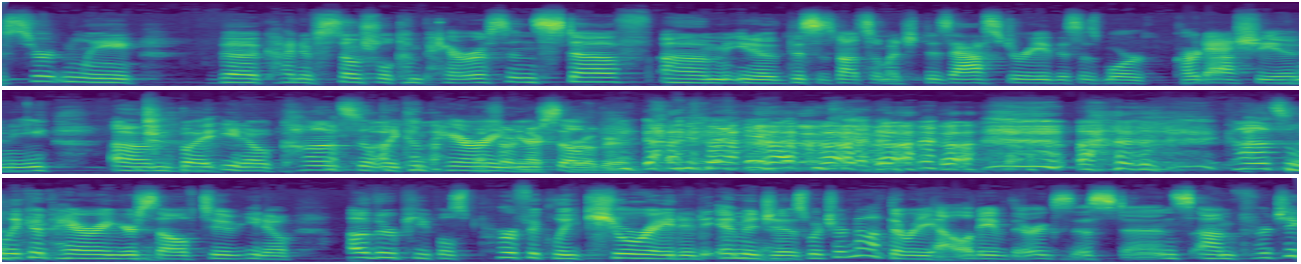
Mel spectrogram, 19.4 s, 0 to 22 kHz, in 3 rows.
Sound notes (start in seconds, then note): 7.1 woman chuckling; 11.9 all laugh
